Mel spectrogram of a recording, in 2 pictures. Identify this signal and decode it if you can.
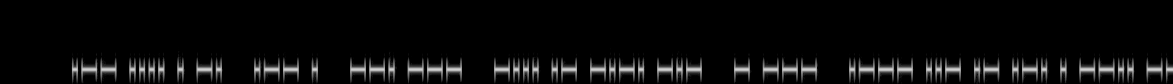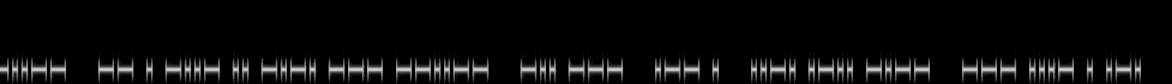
Morse code, heard as a keyed tone, about 25 wpm, 700 Hz. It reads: WHEN WE GO BACK TO JUAREZ, MEXICO, DO WE FLY OVER
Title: Pangram Challenge v2 - 25wpm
